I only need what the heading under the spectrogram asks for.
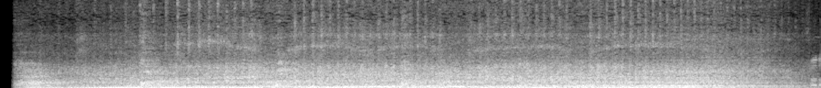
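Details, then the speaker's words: Cummins diesel truck engine running: rapid uneven tick-tick over the low rumble, engine lacking power but no black smoke; head gasket found leaking at cylinder six. "मैं यहां से जो है gas लेकर रही थी जिसकी वजह से वो टक टक टक टक टक की आवाज इंजन में आ रही थी"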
